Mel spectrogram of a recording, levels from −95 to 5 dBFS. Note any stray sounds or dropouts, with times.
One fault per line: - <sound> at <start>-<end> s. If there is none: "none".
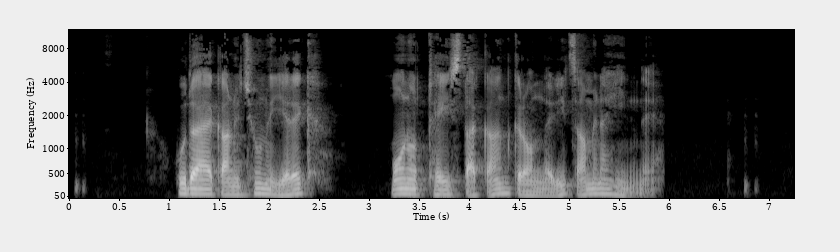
none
